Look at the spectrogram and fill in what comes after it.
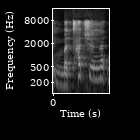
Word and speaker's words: Metuchen: So Ruegger was born in Metuchen, New Jersey. Am I pronouncing that correctly? – It's actually Metuchen, New Jersey.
